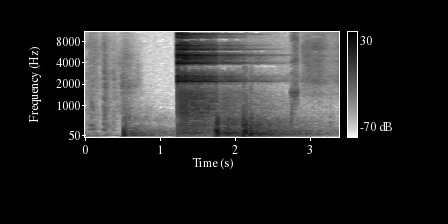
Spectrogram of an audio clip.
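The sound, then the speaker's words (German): Glasses clink together once in a toast, giving off a bright ringing tone that lingers and slowly fades, with a few soft knocks and thuds around it. “Prost. Prost.”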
